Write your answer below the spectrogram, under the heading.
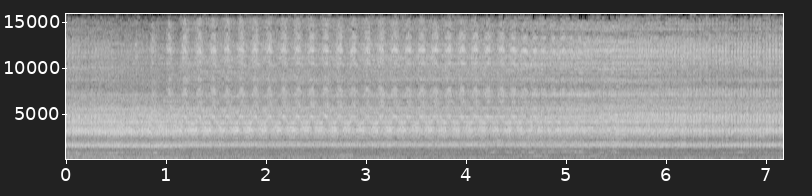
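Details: Pompania cicada calling: a dense, constant high-pitched buzz with a fast, rattling pulse woven through it. The sound stays level and never breaks.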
